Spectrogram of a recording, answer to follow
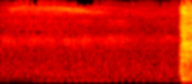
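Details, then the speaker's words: Nursing demonstration of effective-cough training: an adult male patient is told to breathe in deeply, exhale, then cough as hard as possible. After a quiet pause comes one sharp, forceful voluntary cough to clear airway secretions and sputum. "Coba tarik nafas keluarkan lalu langsung batukan sekuat mungkin pak"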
